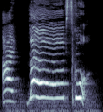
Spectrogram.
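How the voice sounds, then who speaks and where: With an extremely high, slightly mellow voice and drawn-out words, a woman teacher reads a children's book expressively to her pupils. She chats in asides and addresses questions straight to the children, over slight background noise.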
